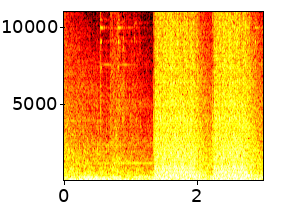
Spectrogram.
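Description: Submachine gun fire in the video game Resident Evil: Dead Aim, two sustained bursts of rapid automatic shots that start abruptly after a quieter stretch, loud and close with no talking.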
